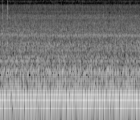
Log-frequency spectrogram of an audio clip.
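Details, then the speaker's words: Honda Accord with plugs swapped between cylinders to test: low lumpy idle with uneven pulse and recurring missed beat; first cylinder still dead after swap, so not the plugs; electrical fault suspected. "So now, this first cylinder should be a live cylinder. It's still not."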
